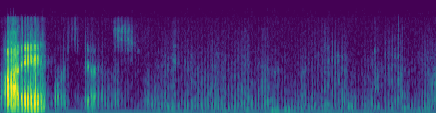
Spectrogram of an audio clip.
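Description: A brief spoken word at the very start, then faint, scattered low room noise for the rest.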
